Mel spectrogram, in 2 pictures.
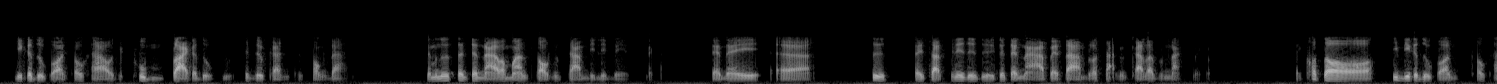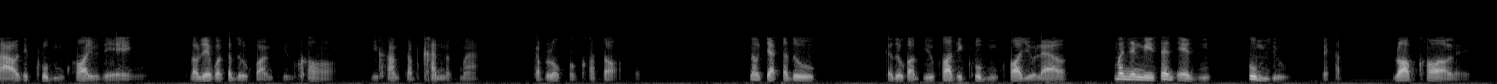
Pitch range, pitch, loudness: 65-110 Hz, 75 Hz, -30 LUFS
